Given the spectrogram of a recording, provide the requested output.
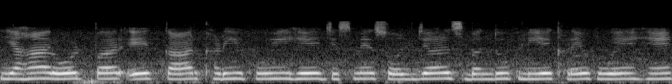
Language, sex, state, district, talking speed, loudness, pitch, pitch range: Hindi, female, Chhattisgarh, Rajnandgaon, 135 wpm, -14 LUFS, 260 Hz, 255-265 Hz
